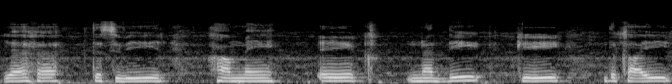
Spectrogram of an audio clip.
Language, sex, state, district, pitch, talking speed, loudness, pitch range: Hindi, male, Punjab, Fazilka, 150 Hz, 60 wpm, -15 LUFS, 150-160 Hz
